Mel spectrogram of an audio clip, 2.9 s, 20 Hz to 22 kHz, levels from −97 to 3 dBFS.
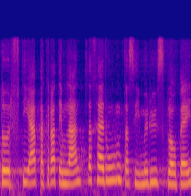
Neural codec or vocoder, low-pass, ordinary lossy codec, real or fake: codec, 24 kHz, 0.9 kbps, DualCodec; 10.8 kHz; none; fake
